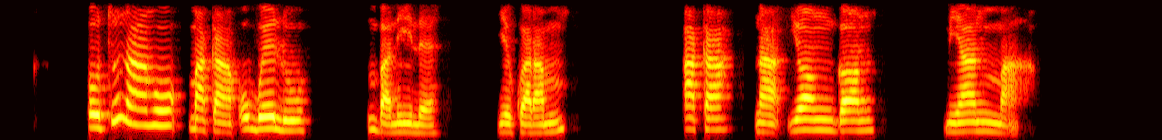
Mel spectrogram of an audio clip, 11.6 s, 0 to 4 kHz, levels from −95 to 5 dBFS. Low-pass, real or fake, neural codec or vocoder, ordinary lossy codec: 3.6 kHz; fake; codec, 16 kHz in and 24 kHz out, 1 kbps, XY-Tokenizer; AAC, 32 kbps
